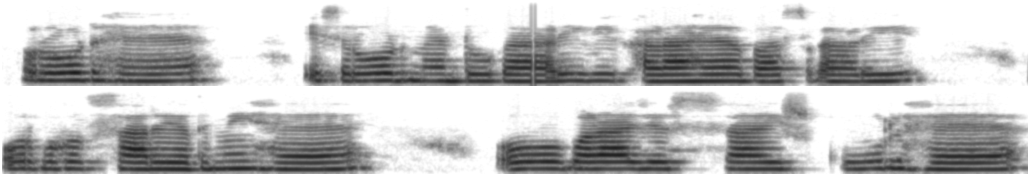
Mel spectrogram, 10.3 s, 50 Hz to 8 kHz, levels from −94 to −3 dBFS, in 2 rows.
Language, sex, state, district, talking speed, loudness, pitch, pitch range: Hindi, female, Uttar Pradesh, Jalaun, 130 wpm, -20 LUFS, 245 Hz, 235-250 Hz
